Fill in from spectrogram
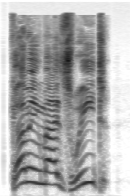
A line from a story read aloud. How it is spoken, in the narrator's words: called out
